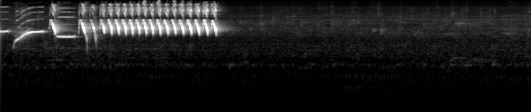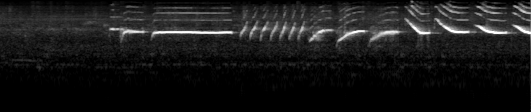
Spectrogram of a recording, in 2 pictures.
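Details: Loud Belgian canary song: a rapid buzzy trill, then several seconds of silence, before the bird resumes with a long steady whistle, a short rattle and sharp descending notes.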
